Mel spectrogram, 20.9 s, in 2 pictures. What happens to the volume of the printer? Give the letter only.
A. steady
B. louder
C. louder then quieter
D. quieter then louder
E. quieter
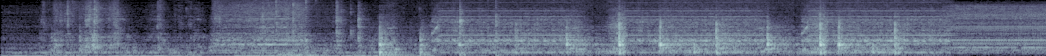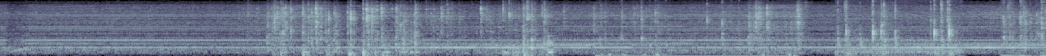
B.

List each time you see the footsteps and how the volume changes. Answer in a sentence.
The footsteps can be heard from 3.6 to 9.1 s, getting louder.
